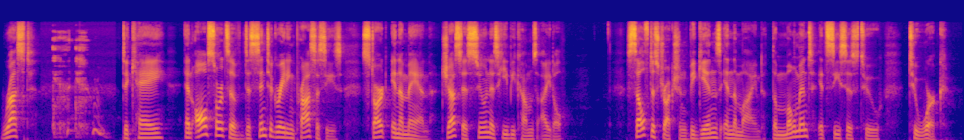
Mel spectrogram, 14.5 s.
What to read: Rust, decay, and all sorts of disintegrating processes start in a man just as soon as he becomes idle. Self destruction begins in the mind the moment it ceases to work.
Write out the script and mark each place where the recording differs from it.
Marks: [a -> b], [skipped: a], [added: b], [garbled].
Rust, decay, and all sorts of disintegrating processes start in a man just as soon as he becomes idle. Self destruction begins in the mind the moment it ceases to [added: to] work.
